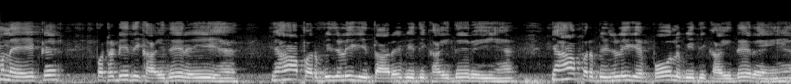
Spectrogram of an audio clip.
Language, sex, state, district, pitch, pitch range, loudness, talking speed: Hindi, male, Haryana, Charkhi Dadri, 170 Hz, 150-195 Hz, -13 LUFS, 205 wpm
